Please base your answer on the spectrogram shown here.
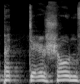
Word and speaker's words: Pettersson: That's how he says it, folks. I'm not going out there and just saying Pettersson for the memes. That's really how it's pronounced, and it's been that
